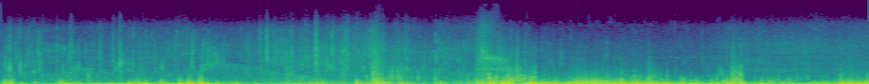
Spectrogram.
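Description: Gusty wind buffeting a GoPro microphone: a rough low rumble that swells and drops, loudest a little past halfway.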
